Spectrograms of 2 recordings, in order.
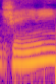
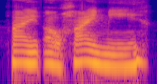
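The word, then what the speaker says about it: Jaime: uh hey hey May, is it hey, oh my gosh, it's spelled like Jamie but it's pronounced hi me, hi me, or something like that.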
